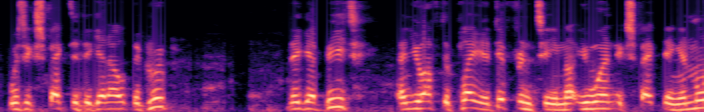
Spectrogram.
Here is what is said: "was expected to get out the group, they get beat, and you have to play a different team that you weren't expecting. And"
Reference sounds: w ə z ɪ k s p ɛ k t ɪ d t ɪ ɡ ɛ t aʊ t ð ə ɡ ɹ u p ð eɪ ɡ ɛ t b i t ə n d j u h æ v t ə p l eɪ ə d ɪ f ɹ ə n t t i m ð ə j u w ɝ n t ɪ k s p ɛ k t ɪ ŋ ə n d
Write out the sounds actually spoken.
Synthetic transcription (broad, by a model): w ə z ɪ k s p ɛ k t ɪ d t ɪ ɡ ɛ t aʊ t ð ə ɡ ɹ u p ð eɪ ɡ ɛ t b i t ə n j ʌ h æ f t ə p l eɪ ə d ɪ f ɹ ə n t t i m ð ə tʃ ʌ w ɝ n t ɪ k s p ɛ k t ɪ ŋ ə n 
